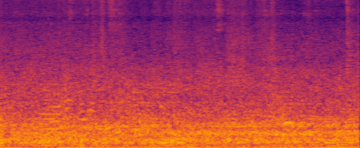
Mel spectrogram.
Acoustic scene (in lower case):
subway train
